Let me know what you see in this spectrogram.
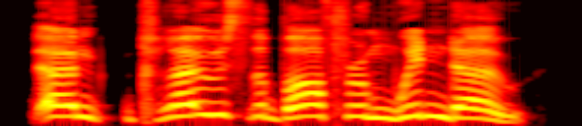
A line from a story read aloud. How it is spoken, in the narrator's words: he yelled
